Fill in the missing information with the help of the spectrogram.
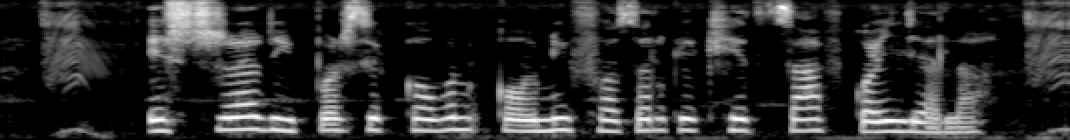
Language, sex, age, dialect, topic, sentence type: Bhojpuri, female, 18-24, Northern, agriculture, question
